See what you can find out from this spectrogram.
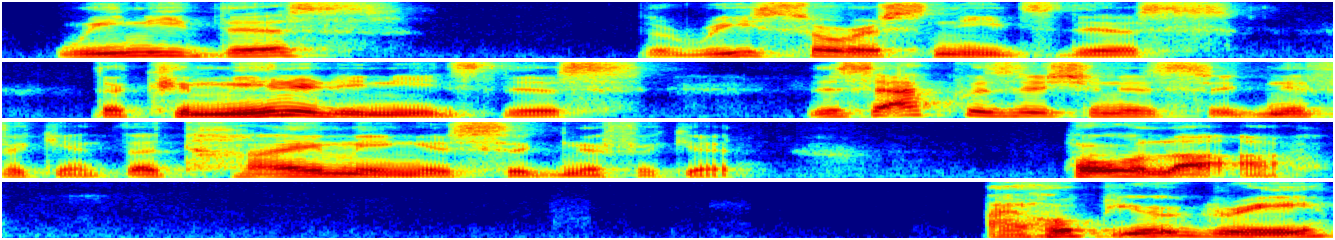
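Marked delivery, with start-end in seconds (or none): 5.4-13.4 choked-up, emotional voice catching. Speaker, thinking of Uncle Gordon, is getting choked up. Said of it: "I'm getting choked up".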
